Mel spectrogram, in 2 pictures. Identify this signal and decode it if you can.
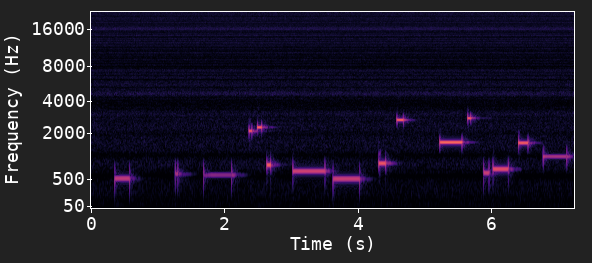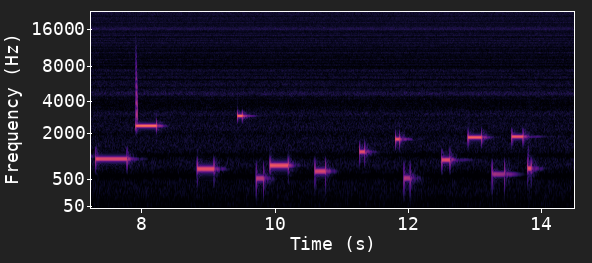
Electronic bleeps of random pitch and length, with room echo. There is no code.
